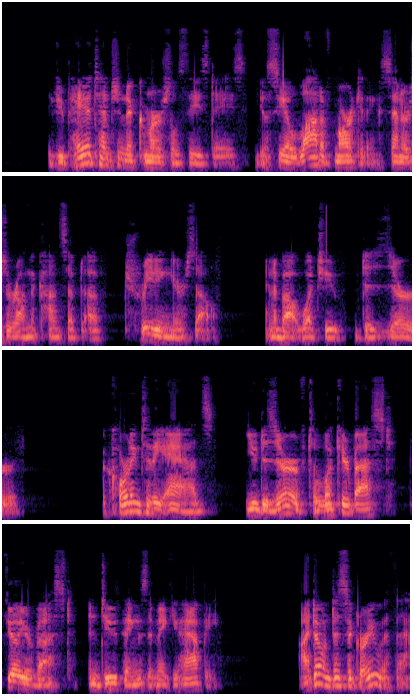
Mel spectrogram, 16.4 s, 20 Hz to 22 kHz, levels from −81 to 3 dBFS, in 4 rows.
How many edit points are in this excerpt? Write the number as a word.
zero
